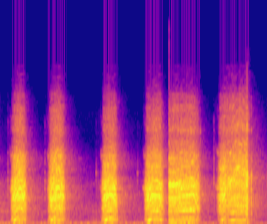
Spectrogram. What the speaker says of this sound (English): You would then take your screw gun, and on this one I set it to the highest torque value for drilling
